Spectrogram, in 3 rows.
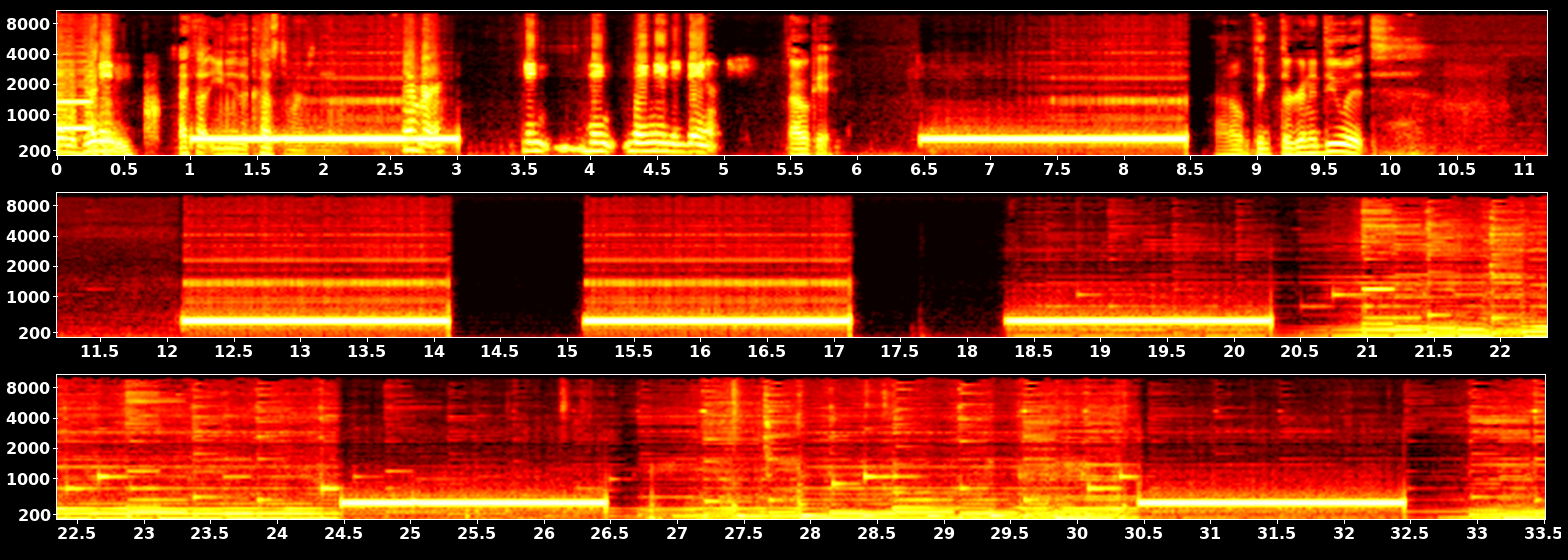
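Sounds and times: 
noise: 0.0 - 33.2
speech: 0.2 - 5.9, 8.7 - 10.2
telephone ringing in electronic tones: 1.0 - 3.0, 6.5 - 8.5, 12.1 - 14.2, 15.1 - 17.2, 18.3 - 20.3, 24.5 - 26.5, 30.4 - 32.5.

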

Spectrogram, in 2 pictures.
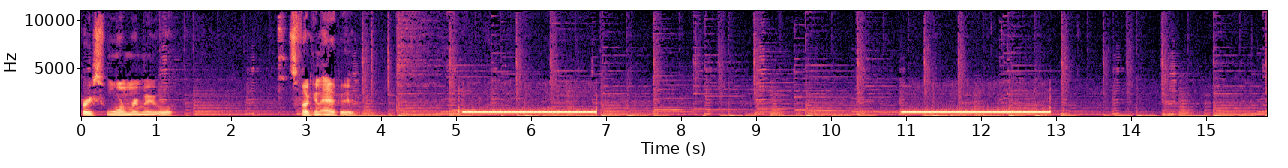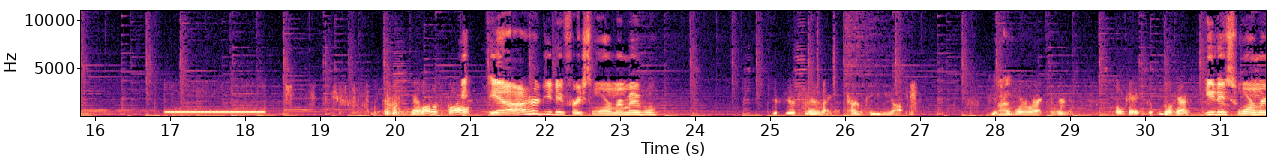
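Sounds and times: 
speech: 0.0 - 1.4, 2.8 - 4.0, 20.8 - 23.6, 25.4 - 27.0, 28.0 - 31.6
telephone ringback tone while a call is being placed: 5.0 - 7.0, 10.9 - 13.0, 16.9 - 18.3.

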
